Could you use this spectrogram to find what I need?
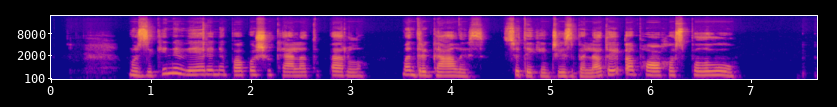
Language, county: Lithuanian, Vilnius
